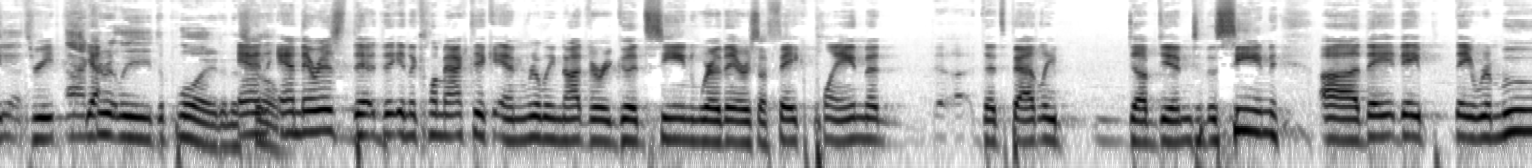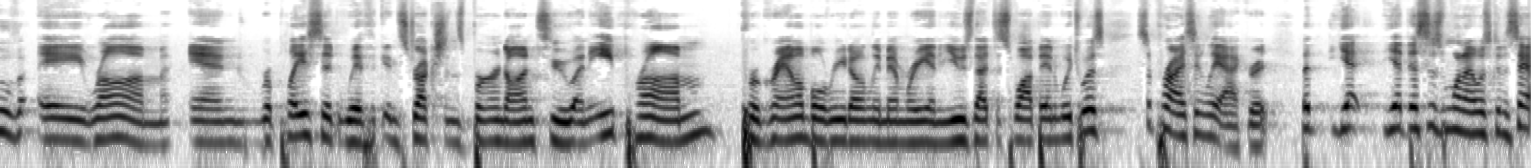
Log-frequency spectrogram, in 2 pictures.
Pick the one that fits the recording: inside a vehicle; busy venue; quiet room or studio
busy venue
